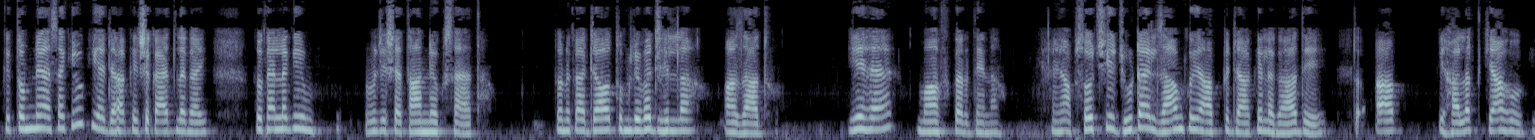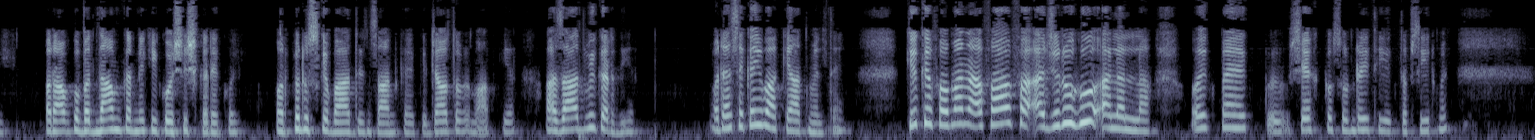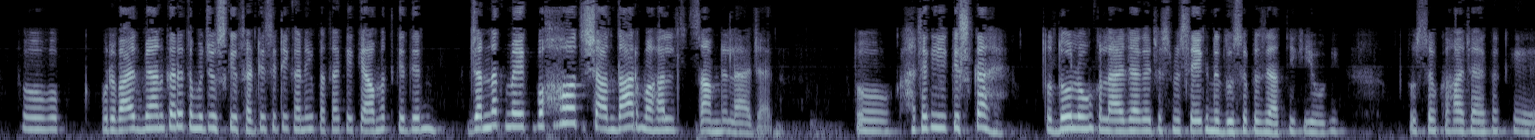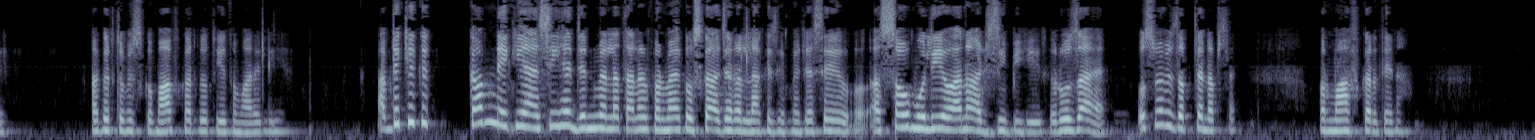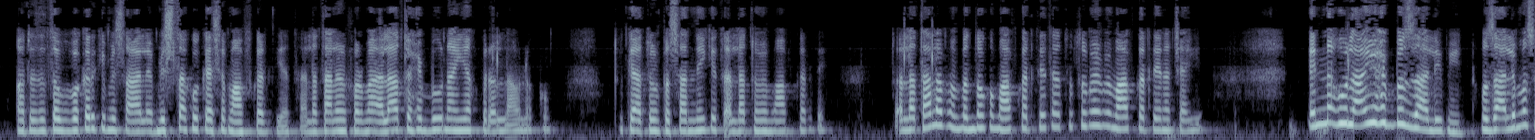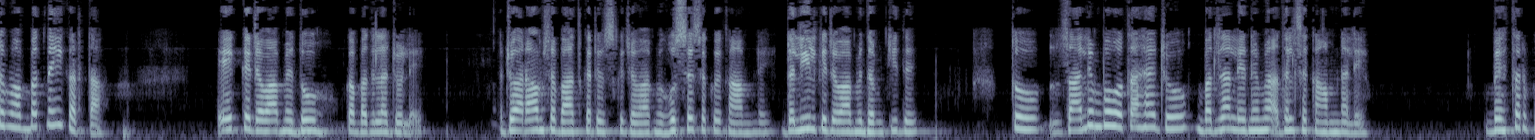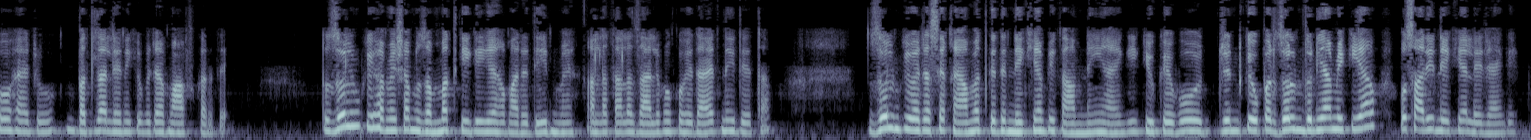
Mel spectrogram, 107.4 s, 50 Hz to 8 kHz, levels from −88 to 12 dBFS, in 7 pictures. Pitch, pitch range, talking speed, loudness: 190 Hz, 175-210 Hz, 205 wpm, -19 LUFS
